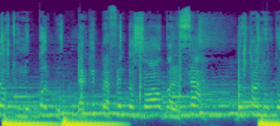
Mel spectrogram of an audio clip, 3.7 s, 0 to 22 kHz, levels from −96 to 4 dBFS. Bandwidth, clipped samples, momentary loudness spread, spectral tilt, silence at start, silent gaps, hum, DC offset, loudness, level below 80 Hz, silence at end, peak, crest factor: 17.5 kHz; under 0.1%; 7 LU; -5.5 dB/octave; 0 s; none; none; under 0.1%; -15 LUFS; -10 dBFS; 0 s; 0 dBFS; 10 dB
